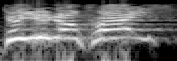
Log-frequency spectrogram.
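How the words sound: It is said with an exclaiming, emphatic tune. The speaker is expressing strong feeling. "if I put an exclamation point"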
